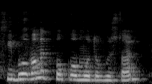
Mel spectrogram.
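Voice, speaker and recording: A woman's voice: medium pitch, normal speed. A woman in her thirties talks through a casual live stream, moving between spiritual advice and playful gossip. She punches her main points with emphatic bursts, then drops back into easy, teasing chat.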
